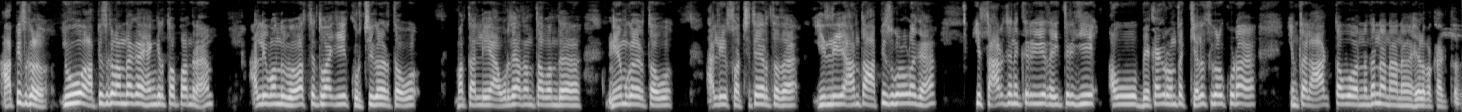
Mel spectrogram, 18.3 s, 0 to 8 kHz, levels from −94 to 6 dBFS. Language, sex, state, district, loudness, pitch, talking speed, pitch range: Kannada, male, Karnataka, Bijapur, -16 LUFS, 220 Hz, 130 wpm, 200-235 Hz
